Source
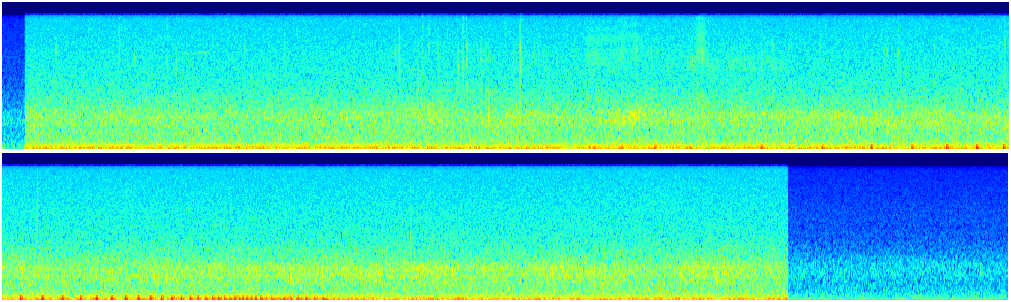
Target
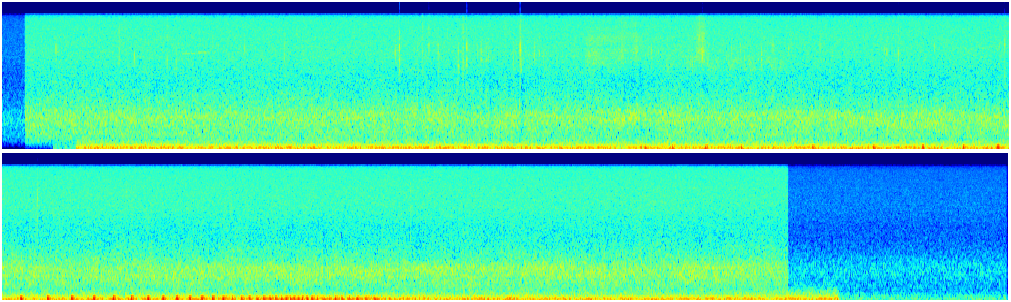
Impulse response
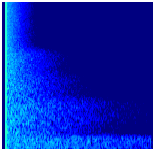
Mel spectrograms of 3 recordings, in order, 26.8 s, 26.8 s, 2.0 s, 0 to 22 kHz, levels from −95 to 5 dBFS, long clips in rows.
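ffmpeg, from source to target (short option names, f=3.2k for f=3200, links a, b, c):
-filter_complex "[0:a]acrossover=split=270[a][b];[a]adelay=680[c];[c][b]amix=inputs=2:normalize=0,acrossover=split=190|4000[d][e][f];[e]alimiter=level_in=1dB:limit=-24dB:level=0:latency=1:release=132,volume=-1dB[g];[f]acontrast=89[h];[d][g][h]amix=inputs=3:normalize=0"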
